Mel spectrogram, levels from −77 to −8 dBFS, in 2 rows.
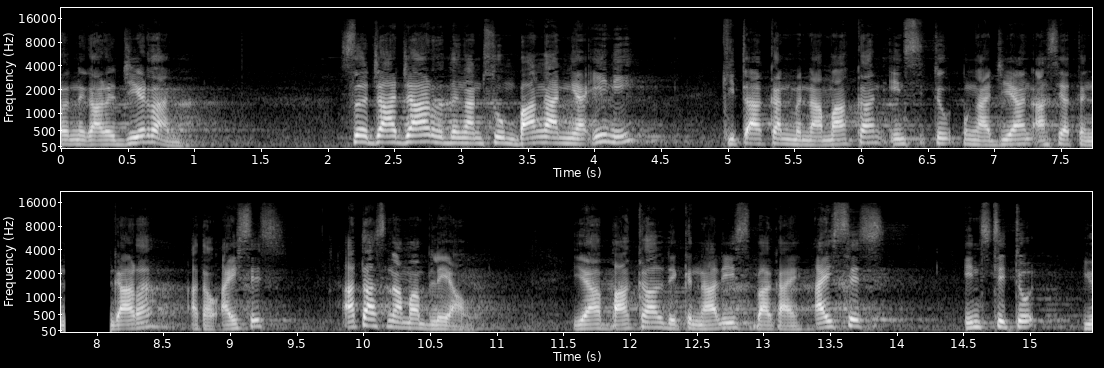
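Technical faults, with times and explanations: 7.76–8.11 s, playback stall: the audio cuts out mid-flow into silence for about 0.35 s, then resumes. The likely cause is the player running out of buffered data, or its output thread being blocked, so nothing reached the output until it recovered.
8.11–10.43 s, time-compressed catch-up: the audio sounds hurried, running about 1.15 times normal speed at unchanged pitch. The player is clearing the backlog left by the stall by cutting out short pieces and cross-fading across the joins.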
